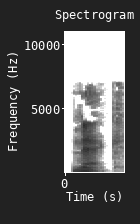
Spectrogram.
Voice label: "neck", pronounce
